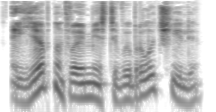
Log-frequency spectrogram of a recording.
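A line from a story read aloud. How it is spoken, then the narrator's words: Whispered advice. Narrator (Russian): шепотом посоветовала Алиса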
